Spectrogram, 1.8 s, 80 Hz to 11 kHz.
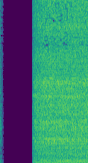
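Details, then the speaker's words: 2019 BMW 330i after serpentine belt replacement and oil change: after short silence engine starts and settles to an even, quiet idle with no belt squeak or chirp, unlike the bad squeak on every start before the repair. "rất hay và êm không có tiếng kêu như tôi đã nói trước khi thay dây curoa."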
